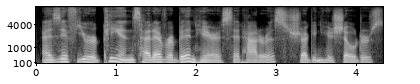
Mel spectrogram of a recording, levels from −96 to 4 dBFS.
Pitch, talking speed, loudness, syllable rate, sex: 135 Hz, 165 wpm, -18 LUFS, 4.8 syllables/s, female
